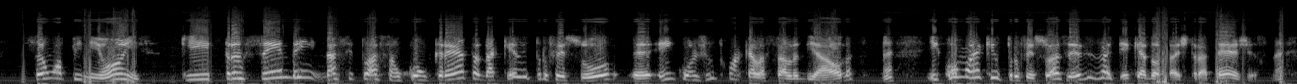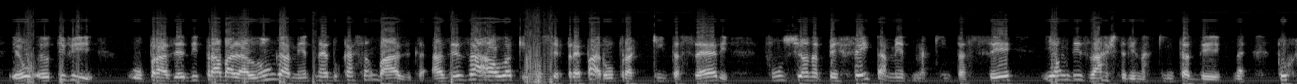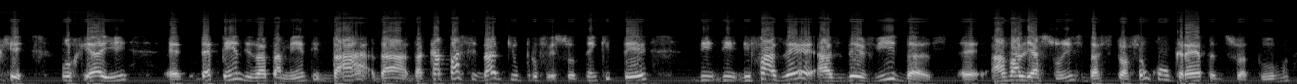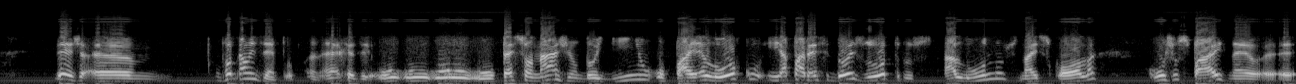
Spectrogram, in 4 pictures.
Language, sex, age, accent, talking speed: Portuguese, male, 60-79, Brazilian, 150 wpm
